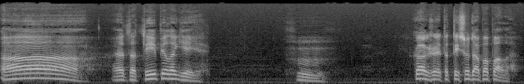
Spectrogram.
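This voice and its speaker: A man's voice: medium pitch, animated, slow pace, long pauses. Aloof, self-satisfied peasant huntsman, swooping intonation. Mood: indifferent, gruff. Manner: nonchalant, condescending, folksy peasant speech. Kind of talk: Russian radio drama acting.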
